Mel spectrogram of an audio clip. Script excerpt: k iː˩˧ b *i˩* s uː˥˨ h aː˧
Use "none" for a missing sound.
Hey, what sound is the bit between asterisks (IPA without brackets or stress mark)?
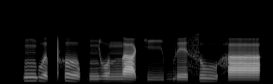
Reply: e˩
